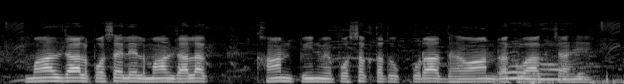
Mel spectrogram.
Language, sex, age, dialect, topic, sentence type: Maithili, male, 18-24, Bajjika, agriculture, statement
